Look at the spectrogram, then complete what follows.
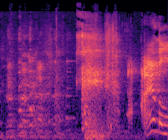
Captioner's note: sneezing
